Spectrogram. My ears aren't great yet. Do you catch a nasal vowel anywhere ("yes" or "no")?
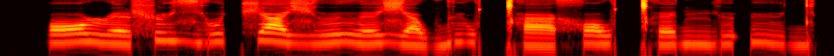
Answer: no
